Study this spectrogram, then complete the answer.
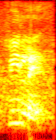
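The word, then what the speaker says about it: filé: Gumbo fowl, but it's pronounced filet.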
